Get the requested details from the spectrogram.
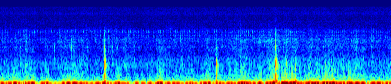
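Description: A bicycle's frame rattles and clatters over bumps.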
